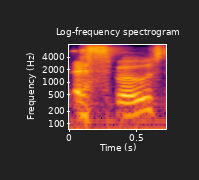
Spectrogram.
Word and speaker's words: exposed: Okay, the X is a KS sound. So when we say the word, instead of exposed, it's exposed. Exposed.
